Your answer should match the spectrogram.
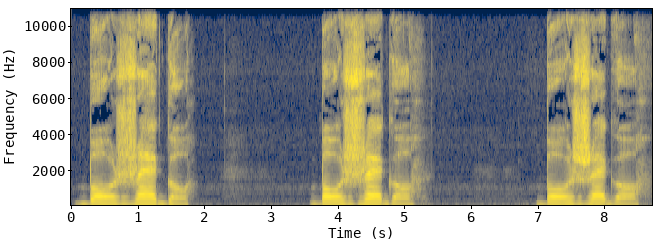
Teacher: And I'm accenting the second syllable.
